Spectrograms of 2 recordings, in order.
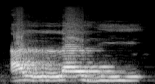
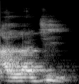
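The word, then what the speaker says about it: الَّذِي: dza dzi ah dzi Alladzi allazzi na dzi ya jangan allazji jangan allazaji jangan allazzi tapi alladzi dzi dzi 1 2 3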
